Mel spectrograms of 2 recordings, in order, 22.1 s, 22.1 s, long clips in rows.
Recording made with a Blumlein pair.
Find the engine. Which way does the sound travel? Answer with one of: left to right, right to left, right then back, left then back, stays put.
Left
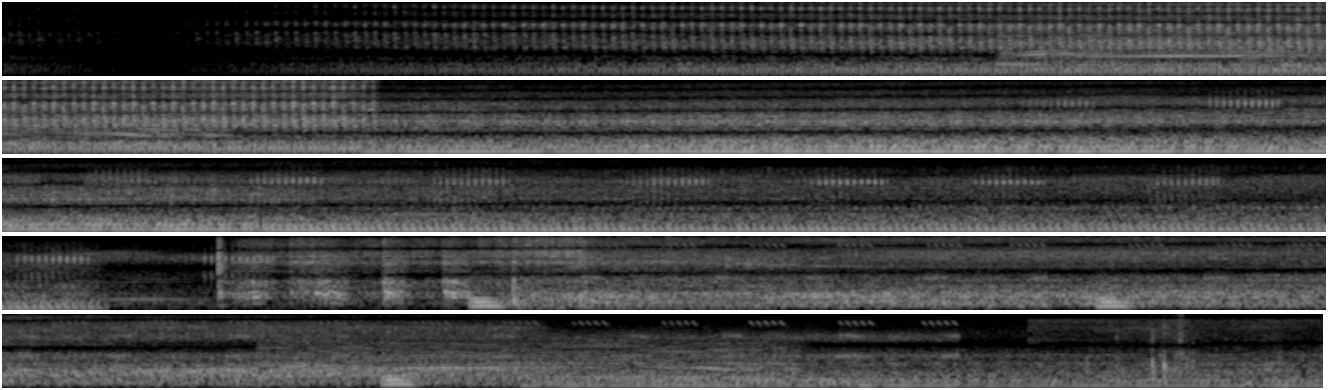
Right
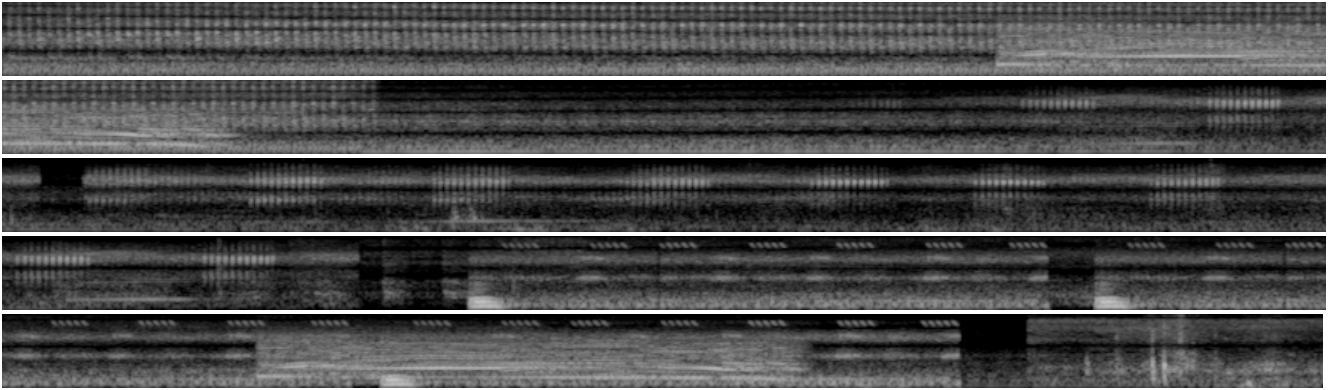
right to left.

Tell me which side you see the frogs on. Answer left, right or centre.
right.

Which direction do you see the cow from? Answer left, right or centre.
right.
